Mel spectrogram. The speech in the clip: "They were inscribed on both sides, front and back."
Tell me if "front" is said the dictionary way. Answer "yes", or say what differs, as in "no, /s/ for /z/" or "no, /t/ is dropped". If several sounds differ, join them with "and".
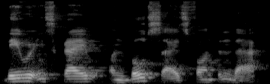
no, /ɹ/ is dropped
